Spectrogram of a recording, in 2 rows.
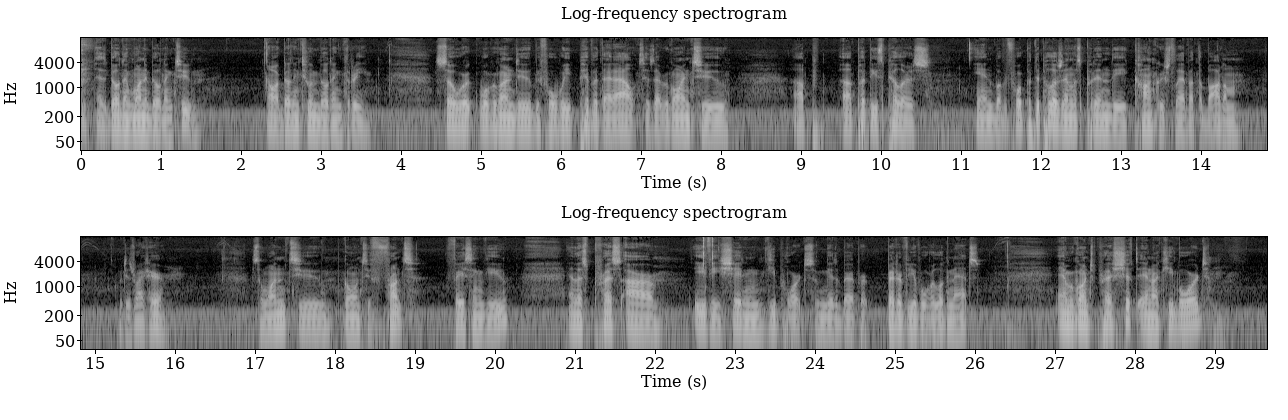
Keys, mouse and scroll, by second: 14.2-14.8 scroll, 14.8-16.4 middle drag, 16.4-16.9 scroll, 17.8 KP_1, 22.6 click, 26.2-27.6 scroll, 28.4 shift+a.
